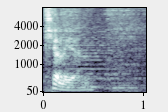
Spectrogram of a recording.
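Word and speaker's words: Cillian: on Batman roles okay it's pronounced killan maybe you should not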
